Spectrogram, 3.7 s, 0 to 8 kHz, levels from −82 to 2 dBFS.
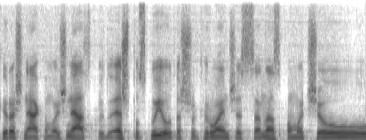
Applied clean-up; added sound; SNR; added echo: neural separator model SepFormer DNS4.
